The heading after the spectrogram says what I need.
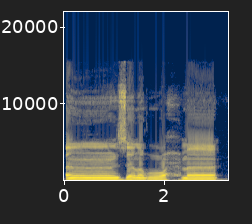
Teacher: Anzalar rahman, alif lam syamsiyah ya, karena tidak ada tanda sukun di atasnya. Jadi dari bacaan la langsung ke ro ya, ro tafkhim. Anzalar rahman, ketika membaca maknya dipanjangkan 2 harokat karena dihukumi mad tabi'i.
